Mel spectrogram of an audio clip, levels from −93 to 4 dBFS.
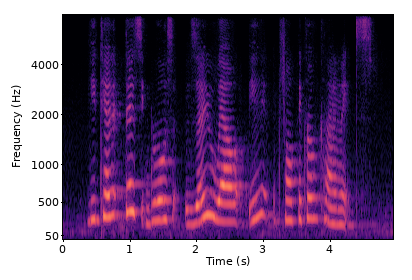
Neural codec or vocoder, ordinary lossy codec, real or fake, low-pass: codec, 16 kHz, 0.5 kbps, X-Codec, HuBERT features, trained on balanced general audio; none; fake; none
